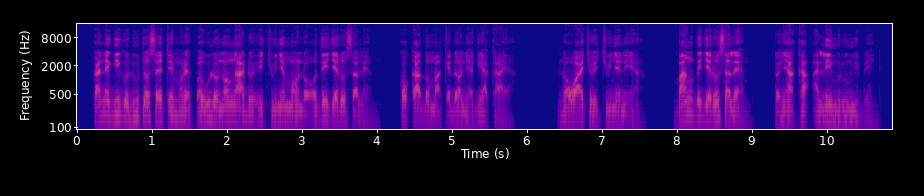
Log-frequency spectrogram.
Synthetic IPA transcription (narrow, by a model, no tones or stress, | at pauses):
kanɛɡɪɡodutosɛtɪmɔɾɛpaulonɔŋadɔʔet͡ʃuɲemɔndɔɔd̪ɪd͡ʒɛɾusalɛ̰m | kɔkad̪ɔmakɛdonɪaɡɪaka̰ja̰ | nɔwat͡ʃɔet͡ʃuɲenɪja | baŋd̪ɪd͡ʒɛɾusalɛ̰m | tɔɲakaʔa̰lɪmɾumibḛnde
